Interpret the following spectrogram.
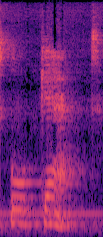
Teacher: get is more stressed it's not like fussing where it's unstressed it's forget now because that's stressed forget we have to look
